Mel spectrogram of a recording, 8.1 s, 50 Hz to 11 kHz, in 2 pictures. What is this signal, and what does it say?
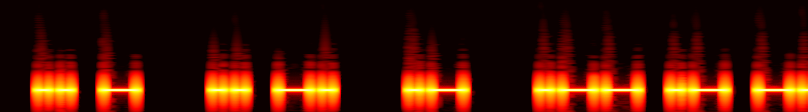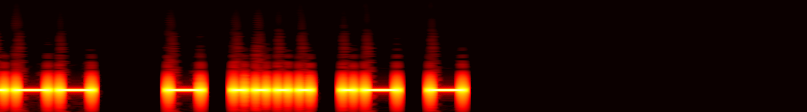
Morse code, heard as a keyed tone, about 22 wpm, 700 Hz. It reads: IT IN A WAY THAT
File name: practice / 22wpm / Sets of 7 Words - 22wpm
